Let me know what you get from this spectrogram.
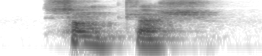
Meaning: opinion, point of view, way of looking at things
- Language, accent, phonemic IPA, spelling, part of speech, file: French, Canada, /sɔ̃ də klɔʃ/, son de cloche, noun, LL-Q150 (fra)-son de cloche.wav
